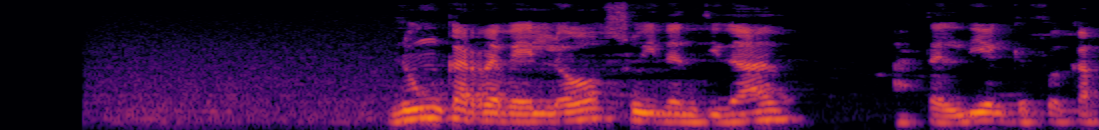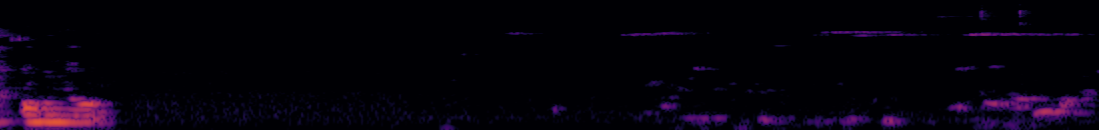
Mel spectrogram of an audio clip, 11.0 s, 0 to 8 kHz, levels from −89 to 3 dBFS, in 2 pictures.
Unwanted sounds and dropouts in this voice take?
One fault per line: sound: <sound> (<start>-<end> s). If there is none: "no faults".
no faults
